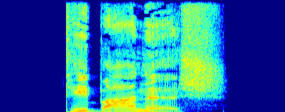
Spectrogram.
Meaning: Theban
- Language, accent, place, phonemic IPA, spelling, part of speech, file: German, Germany, Berlin, /teˈbaːnɪʃ/, thebanisch, adjective, De-thebanisch.ogg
